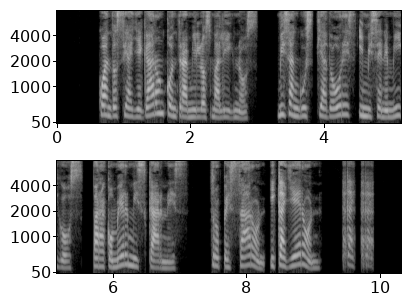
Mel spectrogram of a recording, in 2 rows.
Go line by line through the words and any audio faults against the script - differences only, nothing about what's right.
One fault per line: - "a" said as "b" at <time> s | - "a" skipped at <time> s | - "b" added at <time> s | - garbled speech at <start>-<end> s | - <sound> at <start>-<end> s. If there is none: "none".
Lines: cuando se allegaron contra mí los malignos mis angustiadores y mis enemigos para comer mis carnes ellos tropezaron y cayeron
- "ellos" skipped at 7.1 s
- laugh at 9.4-9.9 s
